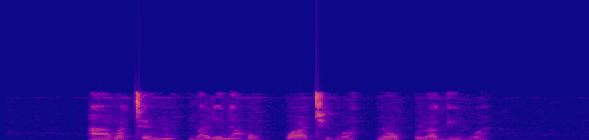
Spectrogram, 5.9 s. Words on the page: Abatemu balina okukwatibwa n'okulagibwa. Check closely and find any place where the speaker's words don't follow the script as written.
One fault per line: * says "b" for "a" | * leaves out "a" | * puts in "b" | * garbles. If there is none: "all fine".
all fine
